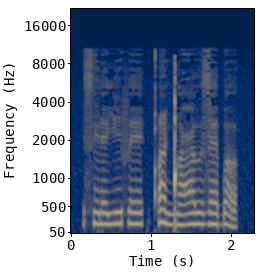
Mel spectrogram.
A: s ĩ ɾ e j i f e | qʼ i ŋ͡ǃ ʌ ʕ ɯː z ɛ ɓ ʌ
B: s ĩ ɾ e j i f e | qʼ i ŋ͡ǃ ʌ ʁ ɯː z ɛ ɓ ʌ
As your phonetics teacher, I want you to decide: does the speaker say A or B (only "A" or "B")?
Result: A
